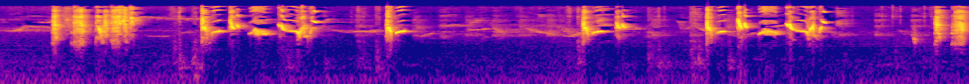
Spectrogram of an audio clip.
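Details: Oriental magpie-robin lure song, aimed at stirring other magpie-robins to sing and spread the tail: clustered rasping notes and quick downslurred whistles, delivered in bursts with brief gaps.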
